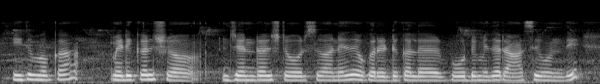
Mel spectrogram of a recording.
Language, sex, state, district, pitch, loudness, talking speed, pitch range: Telugu, female, Telangana, Mahabubabad, 200 Hz, -15 LUFS, 140 wpm, 190-210 Hz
